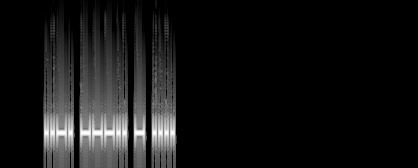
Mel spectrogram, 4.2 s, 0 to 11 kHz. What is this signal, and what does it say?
Morse code, heard as a keyed tone, about 40 wpm, 700 Hz. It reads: F8TH
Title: DXCC-100 Call Signs - 4 Characters - Repeated 2x - 40wpm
